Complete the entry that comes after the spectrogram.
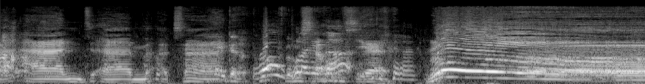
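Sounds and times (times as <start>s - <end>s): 
speech: 0.6s - 6.4s
person bellowing imitating a mighty roar: 4.3s - 6.4s.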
